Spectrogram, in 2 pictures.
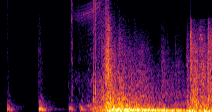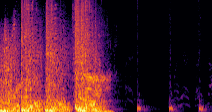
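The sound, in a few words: gunshots in a RoboCop video game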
